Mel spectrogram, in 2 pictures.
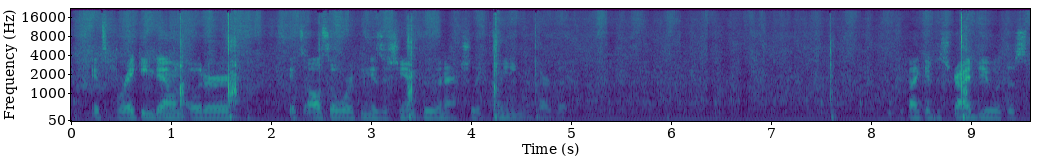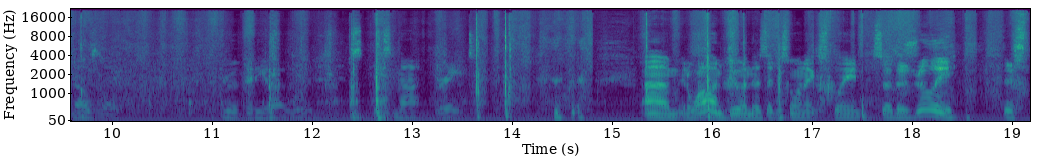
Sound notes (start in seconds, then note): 5.8 brush scrabbing; 14.3 laughs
